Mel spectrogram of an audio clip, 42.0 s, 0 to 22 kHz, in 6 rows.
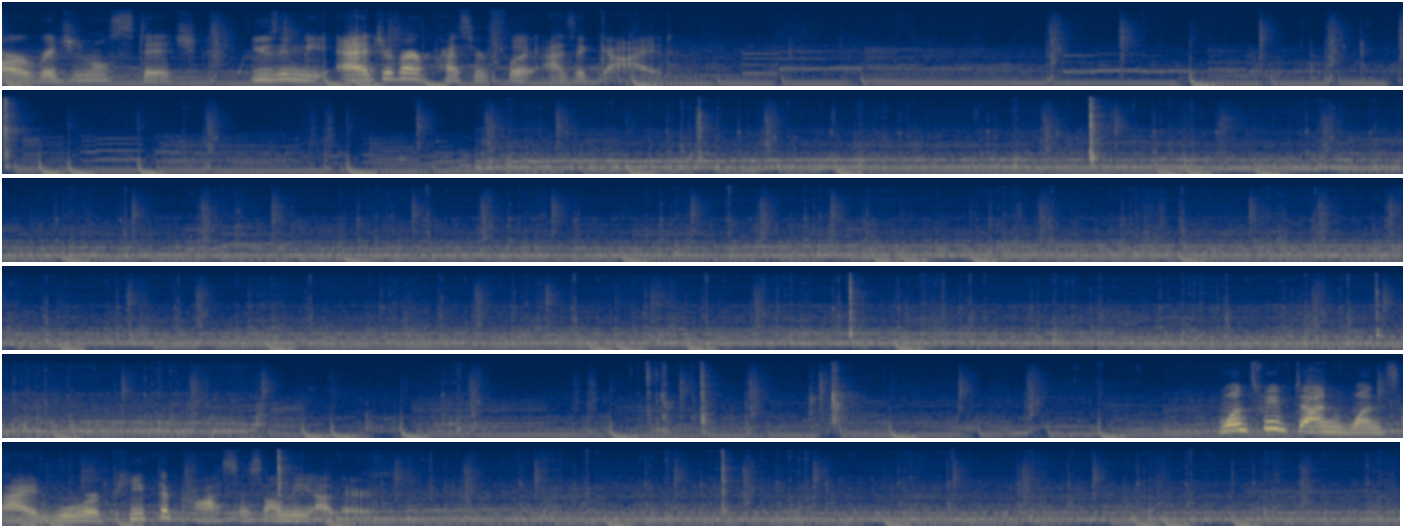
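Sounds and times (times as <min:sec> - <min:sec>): sewing machine running: 0:09.4 - 0:30.5, 0:34.1 - 0:42.0.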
